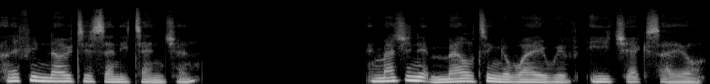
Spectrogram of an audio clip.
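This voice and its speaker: A man leading a guided meditation in a calm, soothing manner, leaving space between short phrases. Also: mid-range voice, unhurried, dry recording, clean studio sound. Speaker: meditation teacher. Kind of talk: guided body scan meditation.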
